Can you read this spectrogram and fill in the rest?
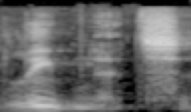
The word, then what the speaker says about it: Leibniz: This expression, problem of evil, first was used by a German, he was actually a German philosopher and mathematician named Leibniz is how you pronounce his name, and Leibniz is how you pronounce the name.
